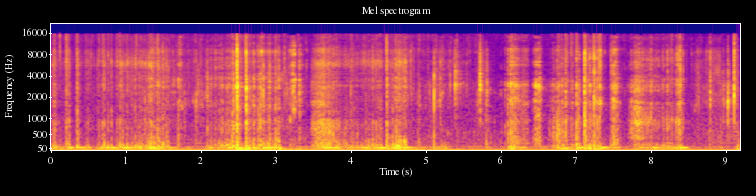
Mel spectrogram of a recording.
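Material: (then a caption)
Soap. A solid, dried orange bar of soap held in the hand has its surface scraped with a utility knife blade, and crumbly flakes fall away. Dry, crackly scraping strokes come in a quick, uneven series with a bright, crunchy texture over a steady low rumble. A few sharper scrapes stand out, the loudest a little before the three-second mark.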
